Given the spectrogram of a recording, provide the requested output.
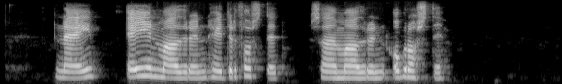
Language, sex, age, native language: Icelandic, female, 20-29, Icelandic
